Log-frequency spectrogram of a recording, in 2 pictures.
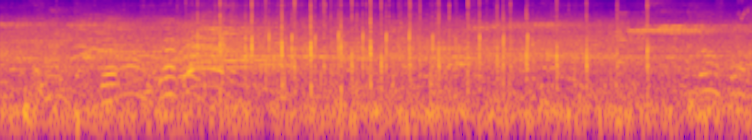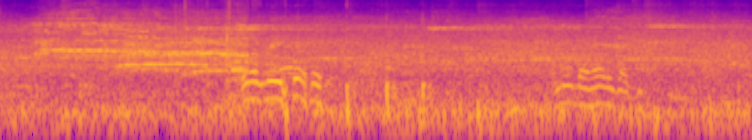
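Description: Young women shout and cheer on the court.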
